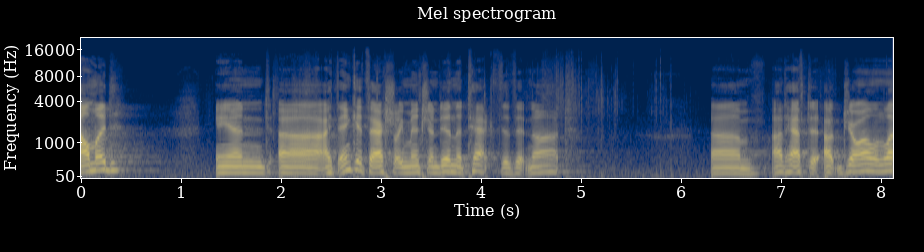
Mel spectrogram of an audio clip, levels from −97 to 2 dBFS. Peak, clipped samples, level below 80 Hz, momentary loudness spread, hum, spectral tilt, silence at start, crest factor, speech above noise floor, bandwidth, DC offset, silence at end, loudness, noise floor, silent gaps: -8 dBFS; under 0.1%; -62 dBFS; 10 LU; none; -6.5 dB/octave; 0 s; 24 dB; 37 dB; 12.5 kHz; under 0.1%; 0 s; -31 LUFS; -67 dBFS; none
